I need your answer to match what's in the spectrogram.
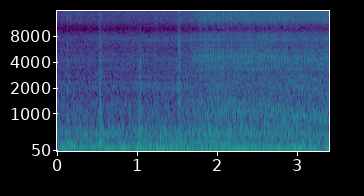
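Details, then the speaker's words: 2016 Range Rover Sport direct-injection engine at cold start: smooth, quiet, even idle with only light injector ticking and none of the usual cold clatter; sounds like a low-mileage healthy engine. "these are direct injection uh so the injectors are a little noisy but as you can hear this one sounds really good uh it's very quiet"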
